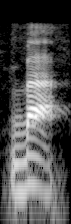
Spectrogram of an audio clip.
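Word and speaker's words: ب: প্রিয় দর্শক শ্রোতা, বা অক্ষরটি ঠোঁটের ভিজা অংশ হইতে উচ্চারিত হয়। 2 ঠোঁট এর ভিজা অংশ অর্থাৎ এই পাশ দিয়ে উচ্চারণ হবে।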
